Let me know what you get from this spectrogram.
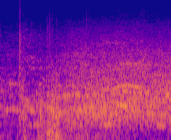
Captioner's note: spectators cheering; Lord Steven thuds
